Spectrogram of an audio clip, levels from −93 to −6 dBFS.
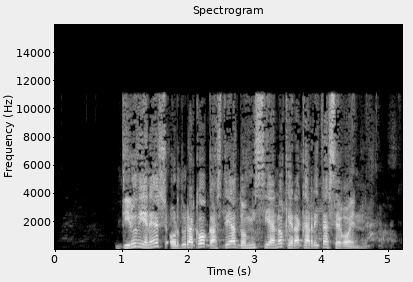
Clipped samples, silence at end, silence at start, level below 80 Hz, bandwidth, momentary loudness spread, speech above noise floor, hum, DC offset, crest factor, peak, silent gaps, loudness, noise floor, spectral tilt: under 0.1%; 0.45 s; 0.9 s; -62 dBFS; 11.5 kHz; 5 LU; 58 dB; none; under 0.1%; 18 dB; 0 dBFS; none; -17 LUFS; -77 dBFS; -2.5 dB/octave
